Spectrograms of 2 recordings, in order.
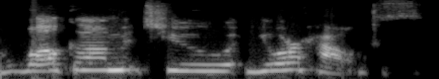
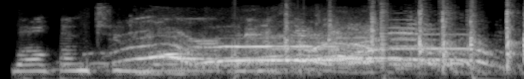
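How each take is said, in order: First: Said in the usual way. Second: Much higher, louder, slow shouted welcome; rousing shout. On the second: Real, not acted. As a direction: lift the crowd with it.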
